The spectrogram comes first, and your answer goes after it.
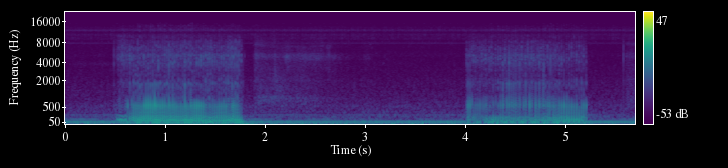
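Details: A sleeping dog lying sideways snores in two long, rasping, low buzzy breaths of about a second each, separated by a quiet pause of steady breathing and faint background hum.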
